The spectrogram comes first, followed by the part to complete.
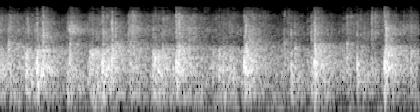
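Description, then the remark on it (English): An audience claps steadily, a dense, crackling patter of many hands with a few sharper slaps poking through, moderately loud, with no one talking over it. “Come on, y'all don't want to clap right now.”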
